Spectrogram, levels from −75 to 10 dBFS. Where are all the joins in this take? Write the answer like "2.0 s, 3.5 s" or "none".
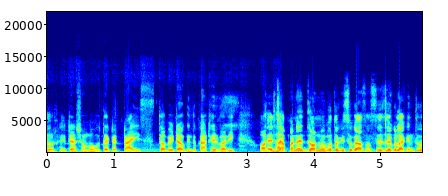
3.3 s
